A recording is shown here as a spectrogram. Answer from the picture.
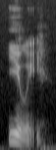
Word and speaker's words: Ely: of eureka lies ely yes spelled e-l-y and pronounced ili finally another city whose population that is 3924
